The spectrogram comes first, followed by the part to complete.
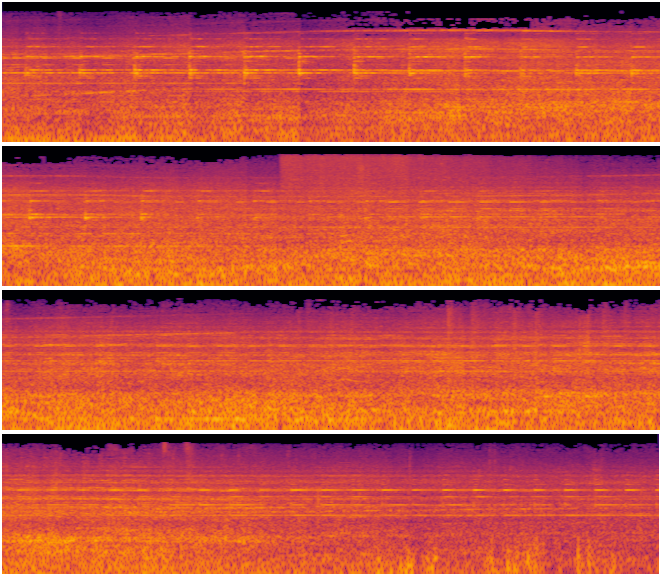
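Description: Amtrak passenger train approaching and running past, a continuous loud rush of wheels on rail as the coaches go by.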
